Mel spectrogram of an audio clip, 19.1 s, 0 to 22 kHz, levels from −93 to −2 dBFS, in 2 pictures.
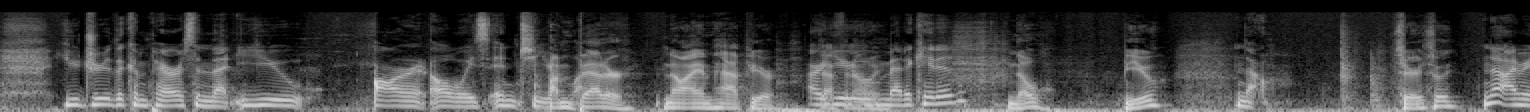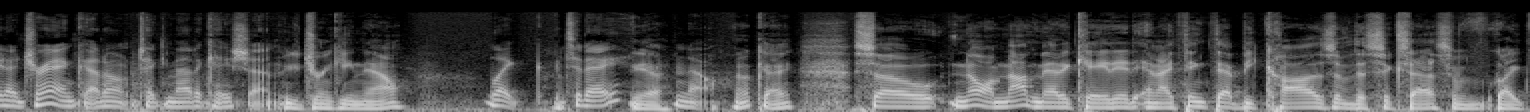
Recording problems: squashed, flat; heavily

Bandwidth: 14.5 kHz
